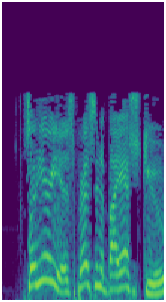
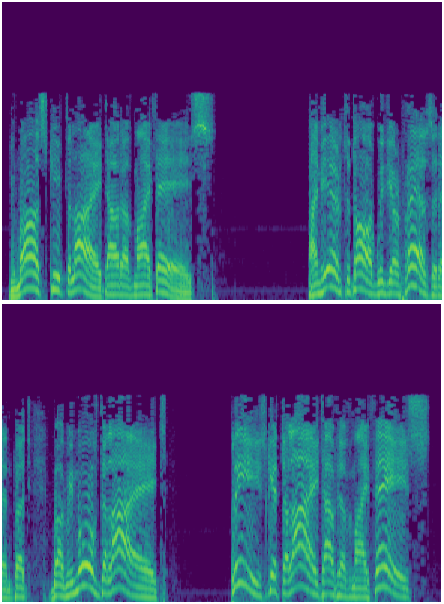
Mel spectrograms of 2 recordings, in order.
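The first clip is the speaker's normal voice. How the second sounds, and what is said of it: Vampire-like Slavic accent. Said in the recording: “Romanian President Baiescu, the vampire ... another Slavic world leader ... those sexy accents”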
